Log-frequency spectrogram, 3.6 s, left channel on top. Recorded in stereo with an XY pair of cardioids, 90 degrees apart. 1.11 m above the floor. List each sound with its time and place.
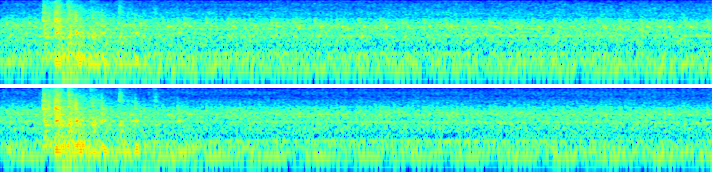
0.2 s a door slam: 30° right, 1.3 m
